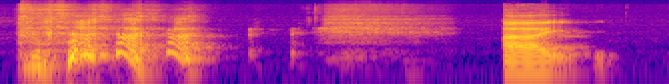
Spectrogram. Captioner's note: laughs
